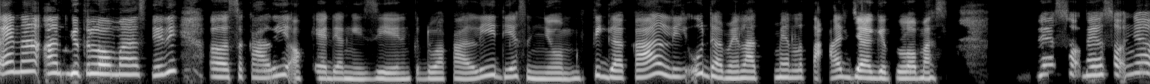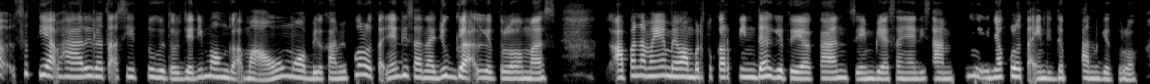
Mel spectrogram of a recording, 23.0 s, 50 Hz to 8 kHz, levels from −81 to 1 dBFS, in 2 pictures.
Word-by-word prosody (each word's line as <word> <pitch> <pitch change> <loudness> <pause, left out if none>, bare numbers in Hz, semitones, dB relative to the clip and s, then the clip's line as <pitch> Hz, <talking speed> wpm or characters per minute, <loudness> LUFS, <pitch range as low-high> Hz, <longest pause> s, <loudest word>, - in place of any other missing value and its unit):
Keenakan 365 -1 +6
gitu 335 -1 +6
loh, 310 -1 +8
Mas. 295 0 +2
Jadi, 310 +9 +3 0.4
eee, 225 -1 +4
sekali 220 +4 -2
oke, 195 +1 -4
dia 185 -1 -1
ngizin, 170 0 -1
ke-2 180 +1 -2
kali 185 +9 -1
dia 230 +2 0
senyum, 175 -3 -2
ke-3 225 -6 +1
kali 235 +1 +2
udah 260 -8 0
melat 195 0 +1 0.2
main 220 -1 0
letak 215 0 -4
aja 220 0 +4
gitu 190 0 0
loh, 190 0 +4
Mas. 180 0 -2 0.9
Besok-besoknya 305 +2 -1
setiap 290 -6 -1
hari 235 0 -1
letak 240 -3 -3
situ 230 -1 -4
gitu. 175 -3 -4
Jadi 185 +4 -2
mau 240 -1 0
nggak 200 -4 -3
mau 180 -2 -2
mobil 210 -7 -1
kami 185 +1 -3
pun 290 +7 -2
letaknya 215 -2 -3
di 275 - -2
sana 210 -4 -1
juga 230 +2 +3
gitu 190 -2 -3
loh, 185 0 -1
Mas. 175 +1 -1 0.6
Apa 215 +5 +1
namanya 265 0 +2
memang 240 -2 +3
bertukar 225 0 -2
pindah 230 +1 +2
gitu 215 -4 0
ya 185 -1 +2
kan, 190 +2 0
sim 175 +1 -3
biasanya 180 0 -2
di - - -4
samping 185 +7 -4 0.2
ini 215 - -3
aku 235 +2 +2
letakin 190 - -2
di - - -4
depan 195 0 -3
gitu 175 0 -6
loh. 155 - -10
215 Hz, 165 wpm, -20 LUFS, 185-255 Hz, 0.9 s, loh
